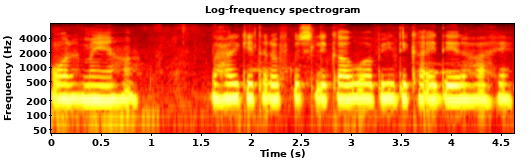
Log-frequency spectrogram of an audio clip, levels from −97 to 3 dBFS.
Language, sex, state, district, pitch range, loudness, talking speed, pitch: Hindi, female, Chhattisgarh, Bastar, 215-225 Hz, -14 LUFS, 180 wpm, 220 Hz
